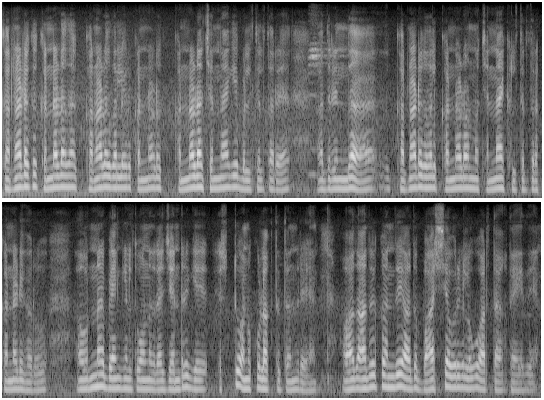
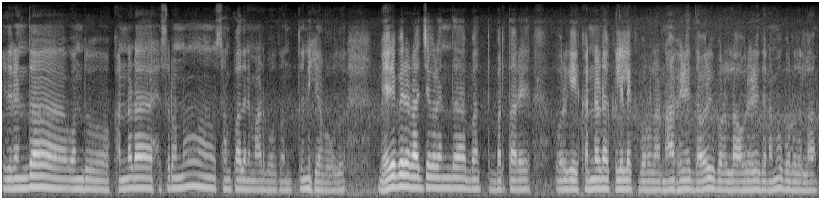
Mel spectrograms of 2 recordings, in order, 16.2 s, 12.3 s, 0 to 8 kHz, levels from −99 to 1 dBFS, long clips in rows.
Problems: background conversations at intervals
